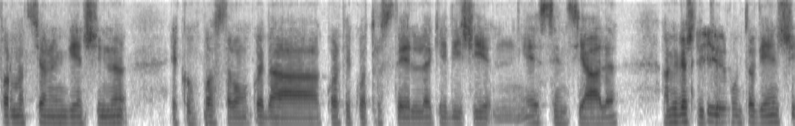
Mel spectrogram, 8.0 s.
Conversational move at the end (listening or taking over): listening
